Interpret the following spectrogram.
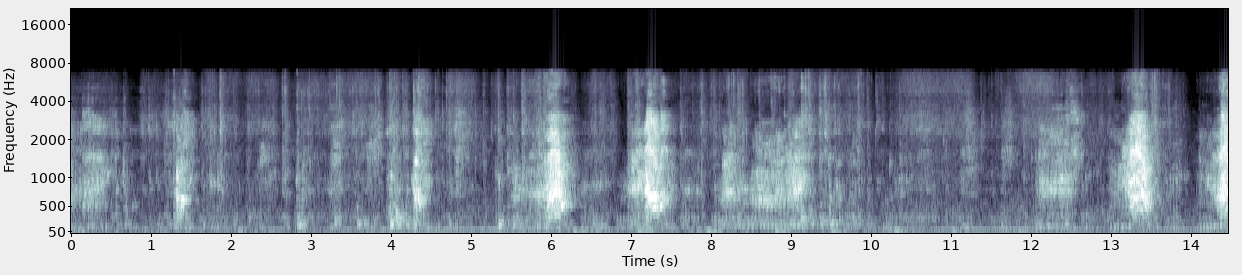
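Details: Pet blue Staffordshire Bull Terrier, frightened of a broom, telling it off: scattered sharp barks, the loudest near the middle and end, mixed with softer huffs and rustling indoor background noise.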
